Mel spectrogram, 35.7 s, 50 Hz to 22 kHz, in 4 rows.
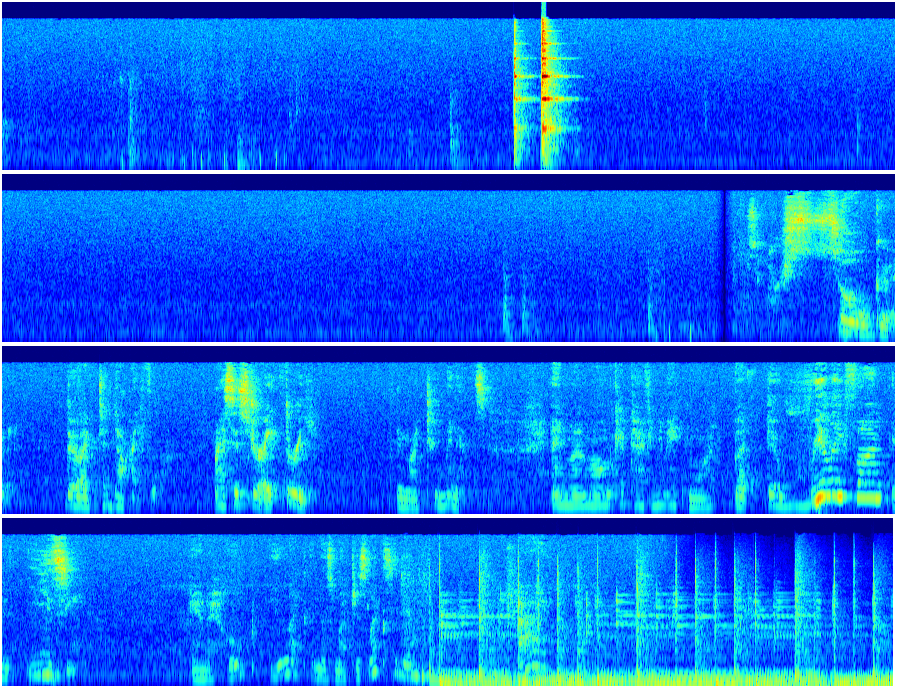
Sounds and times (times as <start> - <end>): Child speech, kid speaking: 16.4 - 21.1, 21.8 - 22.7, 23.4 - 27.7, 28.7 - 31.1, 32.0 - 32.4.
